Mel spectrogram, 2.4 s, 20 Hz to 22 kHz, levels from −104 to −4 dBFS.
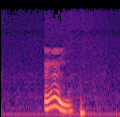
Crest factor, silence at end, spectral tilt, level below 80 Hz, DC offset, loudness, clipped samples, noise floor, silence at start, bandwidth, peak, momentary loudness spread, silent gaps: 18 dB; 0.65 s; -7.5 dB/octave; -58 dBFS; under 0.1%; -28 LUFS; under 0.1%; -58 dBFS; 0.9 s; 16.5 kHz; -14 dBFS; 10 LU; none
